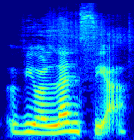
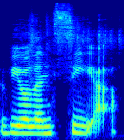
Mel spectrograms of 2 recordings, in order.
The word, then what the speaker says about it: violencia: So, words ending in a vowel, N or S, you're going to stress the second to last syllable. No accent mark is needed. So, you're going to say comprendo. You wouldn't say comprendo. We're going to say violencia, not violencia.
